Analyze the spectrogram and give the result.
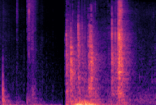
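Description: A door is opened to see who is there: faint clicks from the latch, then a fuller rattling thud and creak of the door swinging, with no one speaking.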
